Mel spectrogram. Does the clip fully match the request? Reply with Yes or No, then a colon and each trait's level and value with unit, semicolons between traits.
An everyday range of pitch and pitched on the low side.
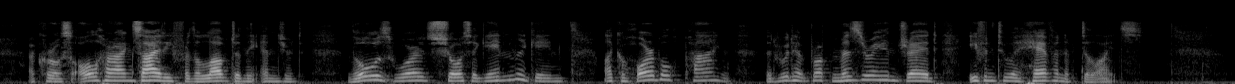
No: average, 4.0 semitones; medium, 165 Hz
